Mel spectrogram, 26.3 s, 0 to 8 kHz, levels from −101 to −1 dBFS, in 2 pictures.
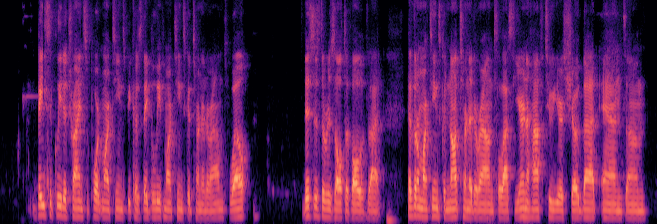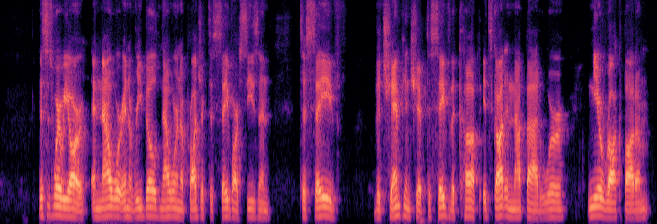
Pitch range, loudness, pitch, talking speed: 95-110 Hz, -25 LUFS, 105 Hz, 180 wpm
